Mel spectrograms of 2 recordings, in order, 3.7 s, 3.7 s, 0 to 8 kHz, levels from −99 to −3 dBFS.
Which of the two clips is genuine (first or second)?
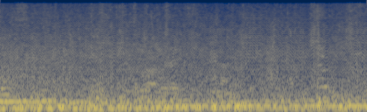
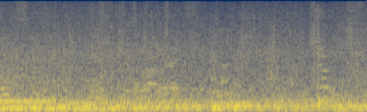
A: second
